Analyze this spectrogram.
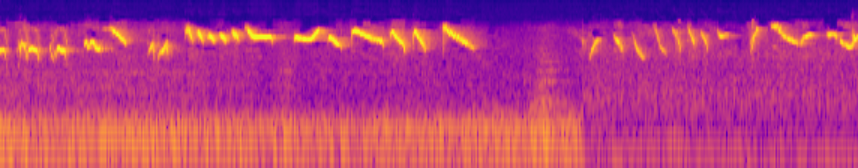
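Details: Oriental white-eye singing: rapid, high-pitched chirping twitters and slurred whistled notes tumbling up and down, with a low rumbling background noise during the first part that stops partway through.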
